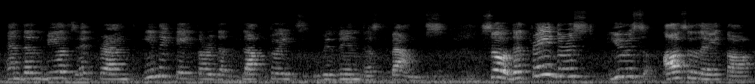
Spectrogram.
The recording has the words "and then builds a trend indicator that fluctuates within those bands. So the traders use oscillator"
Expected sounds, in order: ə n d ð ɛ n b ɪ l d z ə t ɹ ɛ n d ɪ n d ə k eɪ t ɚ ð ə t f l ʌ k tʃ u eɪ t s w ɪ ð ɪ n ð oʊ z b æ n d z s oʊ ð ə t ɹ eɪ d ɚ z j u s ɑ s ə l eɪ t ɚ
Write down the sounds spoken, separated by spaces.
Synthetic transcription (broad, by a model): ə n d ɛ n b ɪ l d s ə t ɹ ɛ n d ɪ n d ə k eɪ t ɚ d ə t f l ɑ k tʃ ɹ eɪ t s w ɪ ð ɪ n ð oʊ s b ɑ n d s s oʊ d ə t ɹ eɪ d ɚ s j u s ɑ s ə l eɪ t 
